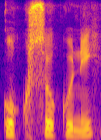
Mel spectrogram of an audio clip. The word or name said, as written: ugsuguni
